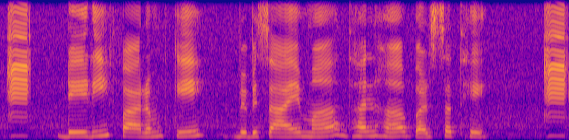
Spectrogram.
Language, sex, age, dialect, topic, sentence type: Chhattisgarhi, female, 25-30, Central, agriculture, statement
